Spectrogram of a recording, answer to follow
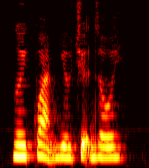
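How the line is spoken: Cold. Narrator (Vietnamese): lạnh lùng nói

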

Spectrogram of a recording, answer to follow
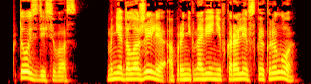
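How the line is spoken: Stern. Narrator (Russian): строго сказал принц

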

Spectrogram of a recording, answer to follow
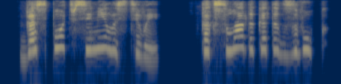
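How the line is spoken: Thin childlike singing. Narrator (Russian): запела она тоненьким детским голоском

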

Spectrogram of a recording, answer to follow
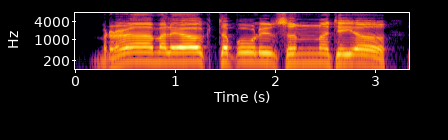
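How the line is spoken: Yelling. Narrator (Russian): заорал

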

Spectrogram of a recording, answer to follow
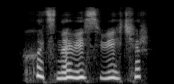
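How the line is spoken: Mother giggling. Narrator (Russian): хихикает мама Алекса

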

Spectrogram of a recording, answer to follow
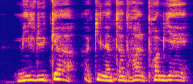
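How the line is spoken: Shouted. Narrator (French): cria Jean de Werth

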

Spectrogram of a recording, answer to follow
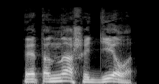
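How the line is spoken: Spiteful smirking remark. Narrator (Russian): Зло усмехнулся долговязый

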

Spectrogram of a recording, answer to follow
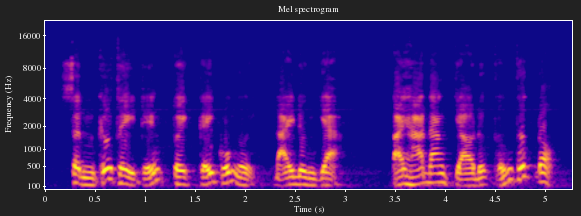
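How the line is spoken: Calm, slight smile. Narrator (Vietnamese): Nhậm Xương Bạch hơi mỉm cười, chàng thản nhiên nói

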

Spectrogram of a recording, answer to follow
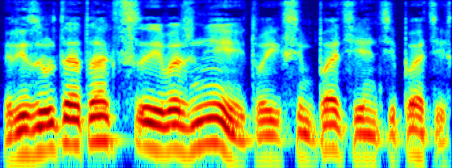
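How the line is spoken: Dry, curt tone. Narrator (Russian): сухо сказал Баренц

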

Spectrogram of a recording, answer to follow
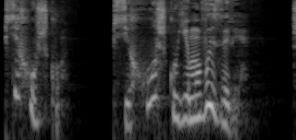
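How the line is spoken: Inner voice whispering. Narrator (Russian): шепнул внутренний голос

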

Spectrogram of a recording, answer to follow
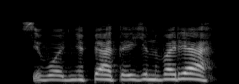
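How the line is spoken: Despairing mutter. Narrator (Russian): в отчаянии пробормотал комиссар

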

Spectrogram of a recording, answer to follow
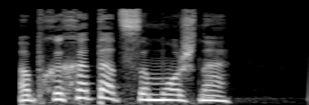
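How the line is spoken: Gloomy savage. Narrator (Russian): мрачно выдал дикарь

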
